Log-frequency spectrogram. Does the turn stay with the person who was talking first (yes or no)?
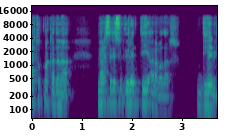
no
